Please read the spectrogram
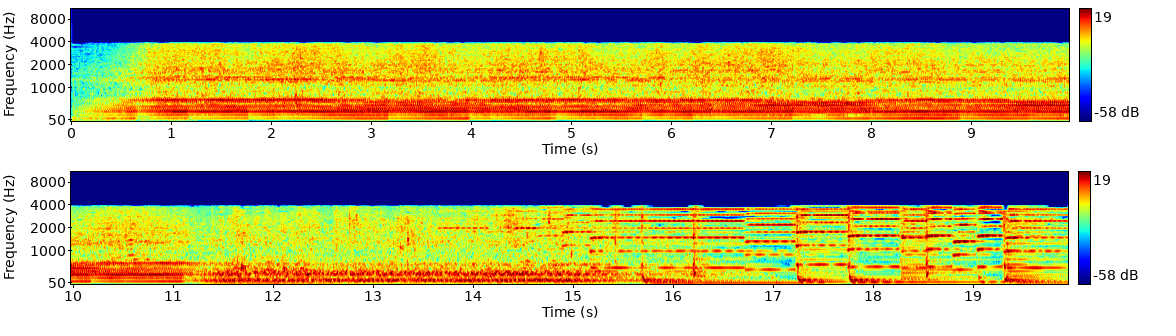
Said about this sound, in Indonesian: Untuk mempercepat perjalanan, kami pun menyewa sebuah pompong, kapal kecil dari kayu dengan mesin tempel.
